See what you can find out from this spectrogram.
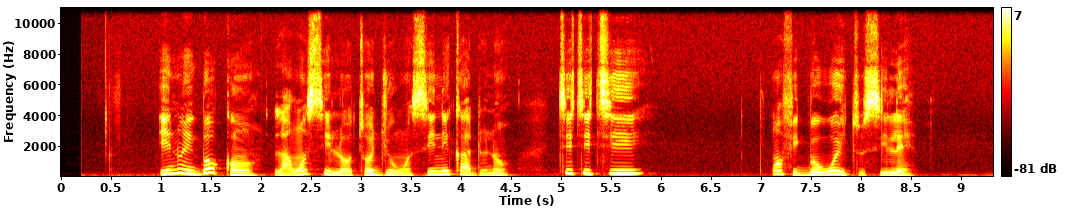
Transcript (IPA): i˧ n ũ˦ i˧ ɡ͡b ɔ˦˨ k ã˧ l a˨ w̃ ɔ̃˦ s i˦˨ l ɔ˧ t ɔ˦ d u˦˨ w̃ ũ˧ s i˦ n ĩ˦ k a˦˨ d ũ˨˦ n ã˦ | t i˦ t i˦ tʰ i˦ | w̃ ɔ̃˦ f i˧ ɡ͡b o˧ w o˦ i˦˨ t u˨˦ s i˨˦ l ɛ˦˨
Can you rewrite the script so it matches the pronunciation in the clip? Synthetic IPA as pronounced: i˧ n ũ˦ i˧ ɡ͡b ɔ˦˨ k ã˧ l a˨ w̃ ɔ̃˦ s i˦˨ l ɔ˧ t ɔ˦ d͡ʒ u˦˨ w̃ ɔ̃˧ s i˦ n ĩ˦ k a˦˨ d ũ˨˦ n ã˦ | t i˦ t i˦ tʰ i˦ | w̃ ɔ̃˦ f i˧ ɡ͡b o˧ w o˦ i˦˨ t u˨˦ s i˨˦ l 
